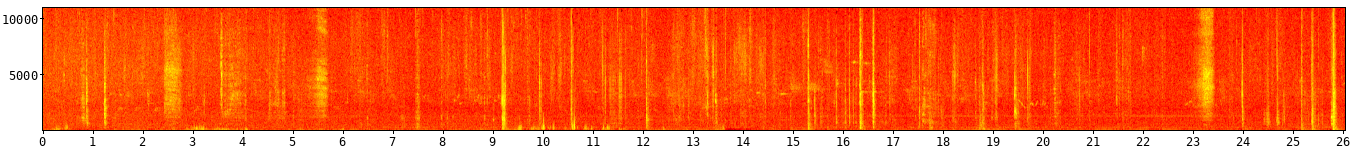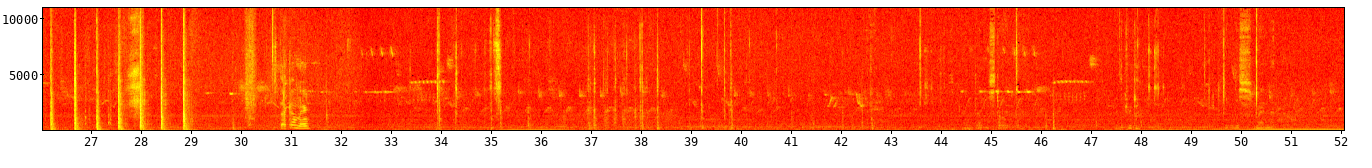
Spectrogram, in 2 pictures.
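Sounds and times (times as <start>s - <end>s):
sharp blows on door trim: 24.7s - 29.2s.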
